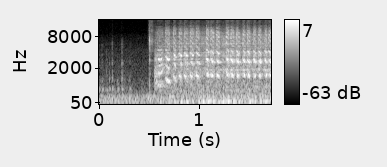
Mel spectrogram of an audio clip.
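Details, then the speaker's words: 1976 Honda CB550 chopper parked 48 years, plugs back in, carb cleaner sprayed in, no throttle fitted: starter whines with sluggish pulsing about eight beats a second; slow cranking on a weak battery. "Come on. I don't have much juice. Let's try a little bit more. I don't have much juice on this battery."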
